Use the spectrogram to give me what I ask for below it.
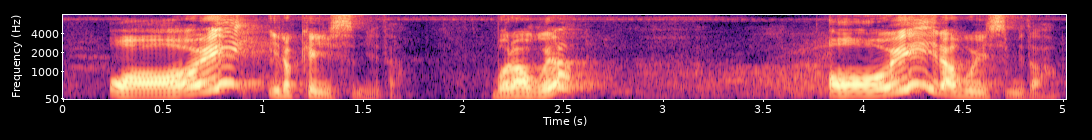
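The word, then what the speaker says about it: הוֹי: 어떻게 발음하냐면 어이 이렇게 있습니다. 뭐라고요? 어이라고 있습니다. 혹은 어떤 유대인은 호이라고 있습니다.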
